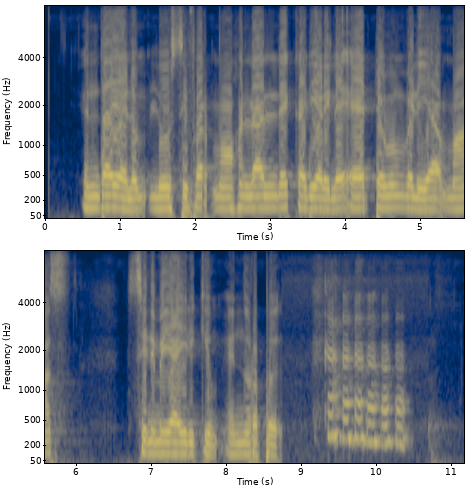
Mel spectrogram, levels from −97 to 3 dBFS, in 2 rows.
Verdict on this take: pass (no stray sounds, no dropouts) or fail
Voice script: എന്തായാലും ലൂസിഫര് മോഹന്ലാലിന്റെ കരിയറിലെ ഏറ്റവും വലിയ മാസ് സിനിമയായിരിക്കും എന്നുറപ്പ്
fail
